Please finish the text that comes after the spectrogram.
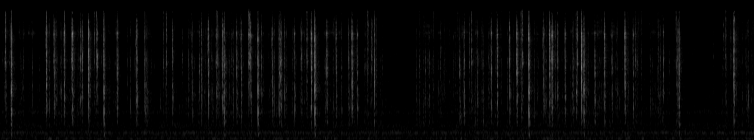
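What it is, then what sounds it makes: Plastic computer keyboard. Fingertips of both hands type quickly on the hollow keys of a full-size white plastic computer keyboard resting on a wooden desk. Fast, crisp, bright clicks and taps run in uneven bursts over a faint steady low hum, with a brief pause near the middle. Each tap is short and dry, dying away almost instantly.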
